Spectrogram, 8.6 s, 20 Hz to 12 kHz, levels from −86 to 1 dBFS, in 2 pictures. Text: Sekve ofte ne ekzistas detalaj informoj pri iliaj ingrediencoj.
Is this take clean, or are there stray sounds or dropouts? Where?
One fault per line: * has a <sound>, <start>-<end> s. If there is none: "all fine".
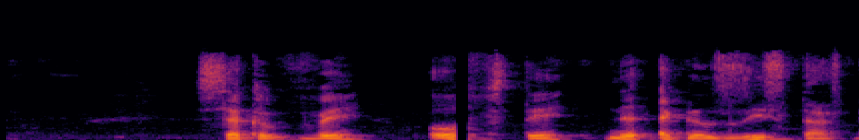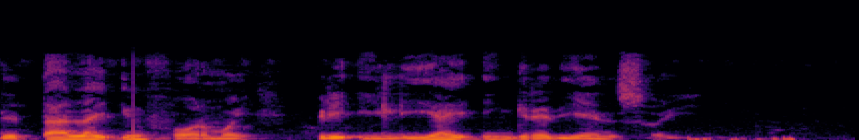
* has a dropout, 2.3-2.4 s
